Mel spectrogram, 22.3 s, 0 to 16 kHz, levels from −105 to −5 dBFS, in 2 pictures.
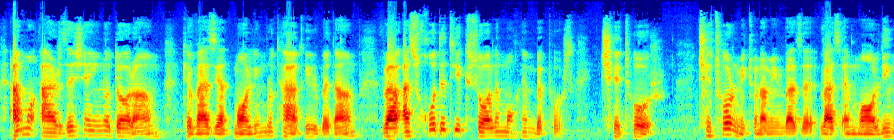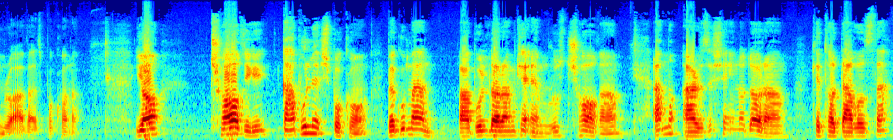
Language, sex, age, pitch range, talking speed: Persian, male, 30-49, 90-125 Hz, 120 wpm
